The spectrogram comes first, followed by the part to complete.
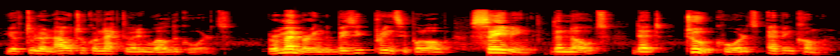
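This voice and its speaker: A man's voice: medium pitch, lively intonation, moderate pace, a bit bright. Man teaching piano step by step. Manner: didactic, step-by-step explaining with repetition. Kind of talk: informal instructional tutorial at the piano. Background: piano being played.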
